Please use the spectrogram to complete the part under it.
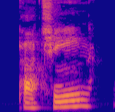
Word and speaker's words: poteen: It's billed as a civilized poteen, which is what I am told is the pronunciation for that word.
